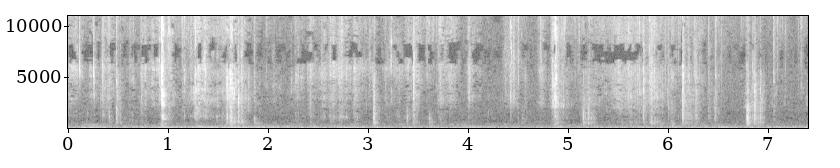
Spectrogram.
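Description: A solid white ribbed bar of soap, held in the hand, is scraped with a metal blade into flakes. Quiet, dry, bright scraping and crackling strokes come in a string of short bursts over a low, steady rumble, with a few sharper cuts standing out.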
